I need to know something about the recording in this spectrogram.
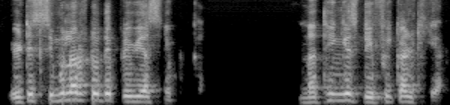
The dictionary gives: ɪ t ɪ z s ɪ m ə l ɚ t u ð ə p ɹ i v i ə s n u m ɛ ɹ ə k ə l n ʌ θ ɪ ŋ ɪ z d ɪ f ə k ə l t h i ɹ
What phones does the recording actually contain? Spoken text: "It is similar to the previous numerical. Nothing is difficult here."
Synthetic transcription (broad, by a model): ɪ t ɪ z s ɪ m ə l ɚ t u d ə p ɹ i v i ə s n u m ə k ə n n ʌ t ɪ ŋ ɪ z d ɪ f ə k ə l t h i ɹ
